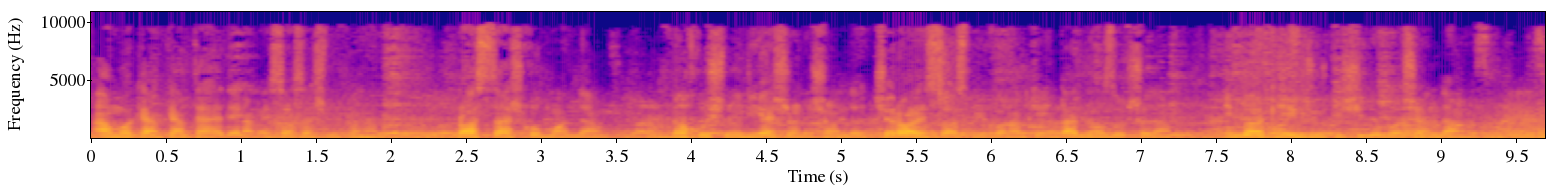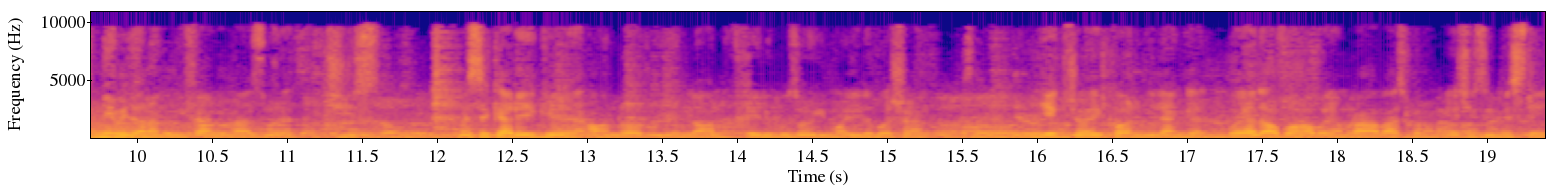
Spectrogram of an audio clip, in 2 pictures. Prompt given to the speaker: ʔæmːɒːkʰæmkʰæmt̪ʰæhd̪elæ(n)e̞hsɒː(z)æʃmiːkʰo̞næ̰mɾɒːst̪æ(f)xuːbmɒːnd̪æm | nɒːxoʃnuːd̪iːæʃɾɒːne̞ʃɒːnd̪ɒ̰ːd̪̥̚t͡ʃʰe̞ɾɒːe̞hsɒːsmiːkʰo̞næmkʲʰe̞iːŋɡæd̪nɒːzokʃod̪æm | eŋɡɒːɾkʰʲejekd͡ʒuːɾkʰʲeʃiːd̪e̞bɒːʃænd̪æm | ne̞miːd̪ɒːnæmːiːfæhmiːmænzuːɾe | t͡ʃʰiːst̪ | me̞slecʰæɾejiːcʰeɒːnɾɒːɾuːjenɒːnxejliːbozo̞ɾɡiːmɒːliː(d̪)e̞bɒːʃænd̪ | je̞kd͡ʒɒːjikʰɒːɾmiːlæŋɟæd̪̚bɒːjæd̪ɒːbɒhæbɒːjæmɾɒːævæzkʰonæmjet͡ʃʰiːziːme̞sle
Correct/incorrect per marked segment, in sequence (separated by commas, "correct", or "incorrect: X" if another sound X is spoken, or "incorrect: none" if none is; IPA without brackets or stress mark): incorrect: m, incorrect: s, incorrect: ʃ, correct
